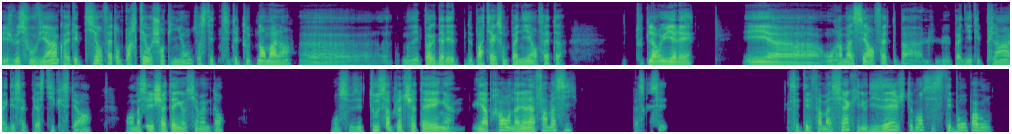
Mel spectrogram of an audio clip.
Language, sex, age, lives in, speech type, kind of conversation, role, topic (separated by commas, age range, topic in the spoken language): French, male, 45-49, Portugal, conversation, unstructured, none, As-tu un souvenir heureux lié à une promenade en forêt ?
